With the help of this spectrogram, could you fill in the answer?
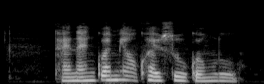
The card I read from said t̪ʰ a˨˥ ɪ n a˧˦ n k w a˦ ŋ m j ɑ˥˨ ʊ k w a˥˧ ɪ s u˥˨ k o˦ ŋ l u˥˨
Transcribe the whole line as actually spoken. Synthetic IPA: t̪ʰ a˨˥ ɪ n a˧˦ n k w a˦ n m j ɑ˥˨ ʊ kʰ w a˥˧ ɪ s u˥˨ k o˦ ŋ l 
